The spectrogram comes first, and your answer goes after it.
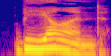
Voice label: "Beyond", English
